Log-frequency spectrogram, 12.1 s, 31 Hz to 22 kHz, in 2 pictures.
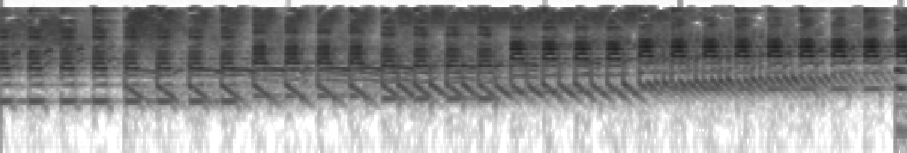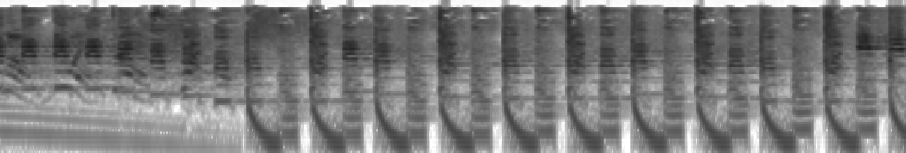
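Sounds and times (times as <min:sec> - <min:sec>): electronic dance music build-up: 0:00.0 - 0:12.0.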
